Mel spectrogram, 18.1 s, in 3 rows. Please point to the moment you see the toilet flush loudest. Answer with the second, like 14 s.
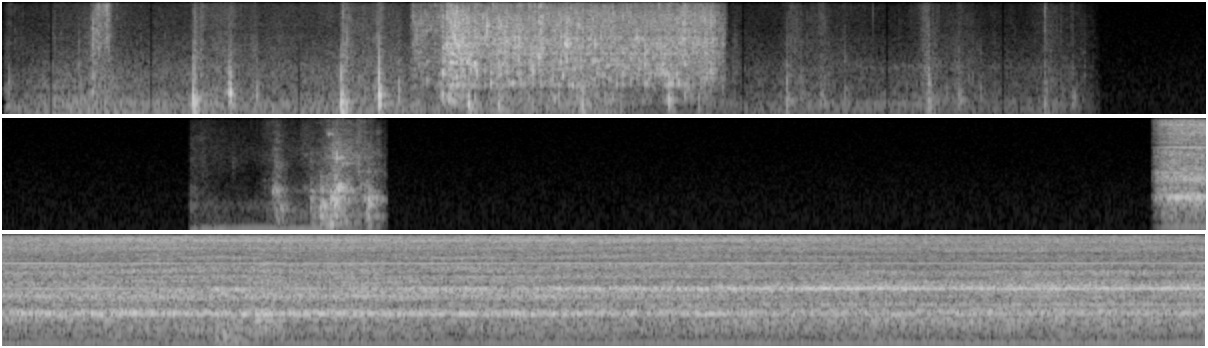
3 s.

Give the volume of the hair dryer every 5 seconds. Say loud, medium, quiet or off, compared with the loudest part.
off, off, loud, loud.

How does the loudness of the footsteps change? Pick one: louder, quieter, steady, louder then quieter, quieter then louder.
quieter.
